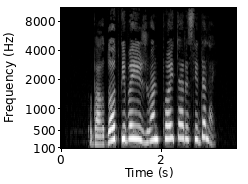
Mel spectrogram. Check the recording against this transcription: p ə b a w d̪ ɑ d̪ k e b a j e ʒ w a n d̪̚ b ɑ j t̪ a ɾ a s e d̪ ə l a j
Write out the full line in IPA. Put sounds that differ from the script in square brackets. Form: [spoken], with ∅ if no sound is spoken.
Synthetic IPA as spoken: p ə b a [ɣ] d̪ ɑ d̪ k e b a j e ʒ w a n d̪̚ [p] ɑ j t̪ a ɾ a s e d̪ ə l a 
